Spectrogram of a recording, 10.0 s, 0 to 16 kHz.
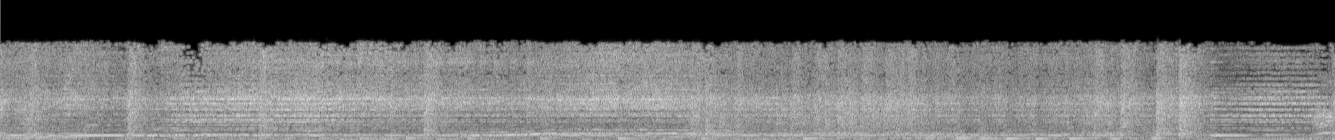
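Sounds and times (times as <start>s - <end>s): drums: 0.0s - 10.0s
hand-drum percussion: 0.0s - 10.0s.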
